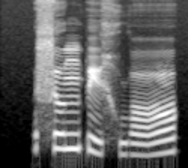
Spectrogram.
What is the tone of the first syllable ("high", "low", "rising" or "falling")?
high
